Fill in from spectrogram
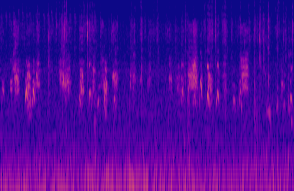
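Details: A noisy group of ducks on a lake calls continuously with clustered, overlapping quacks and clucks that rise and fall in loudness.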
